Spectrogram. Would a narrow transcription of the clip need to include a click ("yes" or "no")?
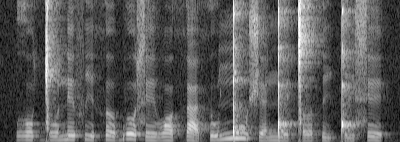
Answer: yes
